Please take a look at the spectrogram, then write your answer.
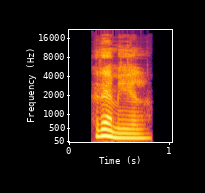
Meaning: to hope
- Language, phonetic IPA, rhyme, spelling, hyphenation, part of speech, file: Hungarian, [ˈrɛmeːl], -eːl, remél, re‧mél, verb, Hu-remél.ogg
